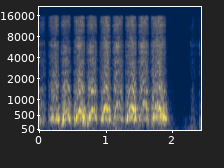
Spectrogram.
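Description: Flat metal hand file rasping against the edge of a fibreglass PCB in quick back-and-forth strokes, about five a second, stopping just before the end. The slot is being filed wider because it is a tad too small for the LED to fit.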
